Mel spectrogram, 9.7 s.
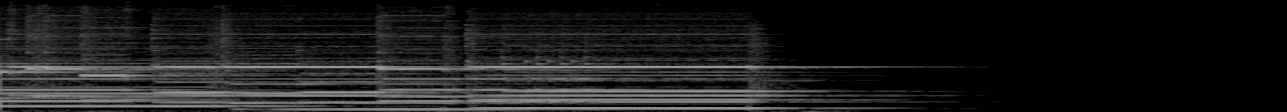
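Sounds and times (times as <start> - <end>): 
organ trio piece: 0.0 - 6.7.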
